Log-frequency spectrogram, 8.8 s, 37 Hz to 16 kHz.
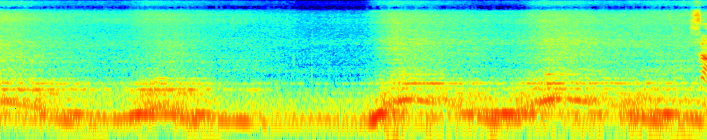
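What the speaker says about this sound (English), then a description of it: "Give it a couple revs here." A 2007 Dodge Magnum SRT-8 with a 6.1-liter Hemi is revved twice up close, each throttle blip swelling into a loud rising roar and settling back to a deep, rumbling idle.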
